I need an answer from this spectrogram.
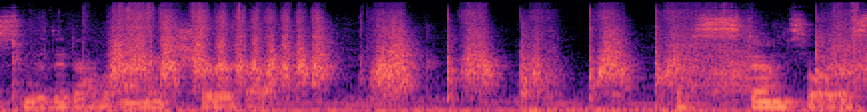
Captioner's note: tool swishing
